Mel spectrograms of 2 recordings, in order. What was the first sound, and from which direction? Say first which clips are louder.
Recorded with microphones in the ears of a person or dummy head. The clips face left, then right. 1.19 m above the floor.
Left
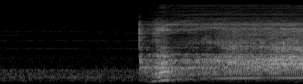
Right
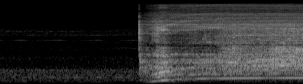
A blender: right 1 dB; 25° right (ahead or behind).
